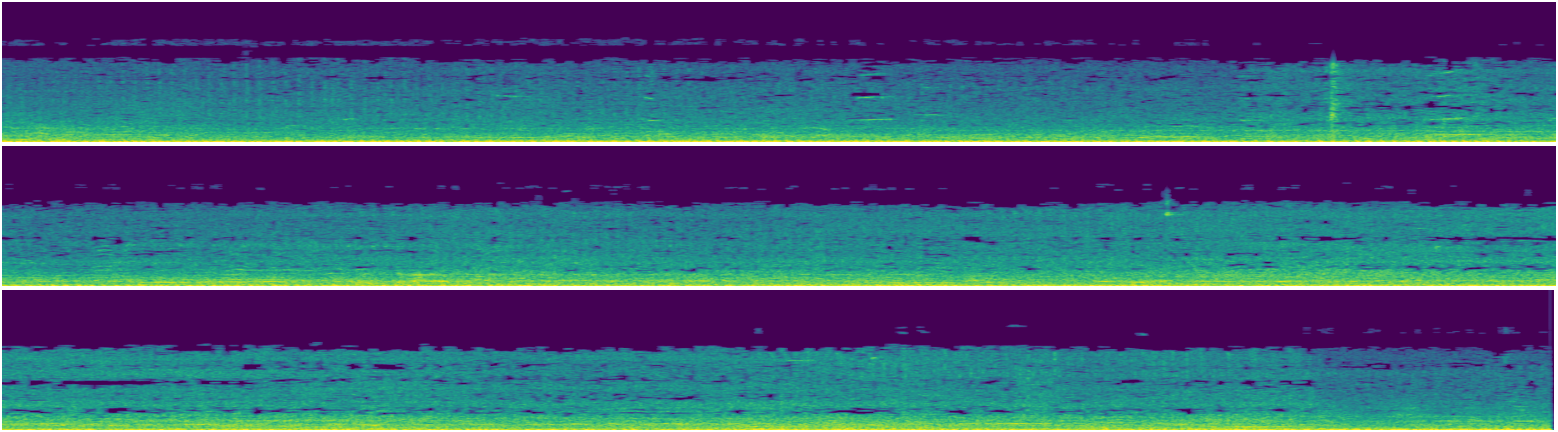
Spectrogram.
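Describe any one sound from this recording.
A crowd of men and women chatters on foot nearby.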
